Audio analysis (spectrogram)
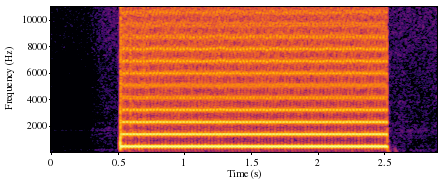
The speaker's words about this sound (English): Oh, I get all the ringing. I might cut some of the ringing out.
